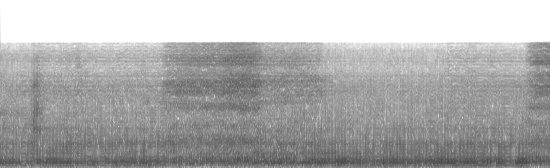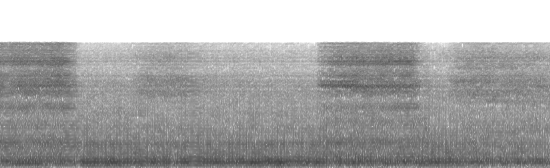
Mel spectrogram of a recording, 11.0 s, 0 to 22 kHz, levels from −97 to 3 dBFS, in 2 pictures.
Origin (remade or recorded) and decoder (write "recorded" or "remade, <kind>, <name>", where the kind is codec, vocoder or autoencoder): remade, vocoder, WaveNeXt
